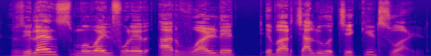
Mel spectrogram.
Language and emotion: Bengali, neutral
